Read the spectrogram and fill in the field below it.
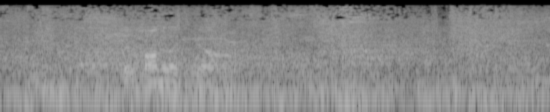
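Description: Game spells whoosh and crackle in quick bursts.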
